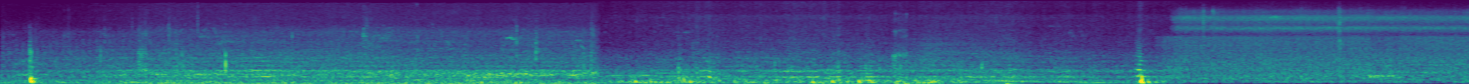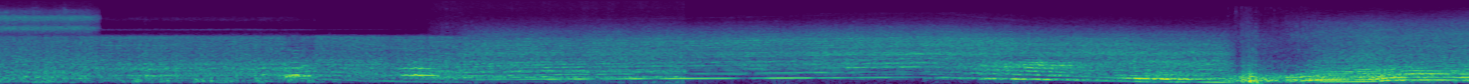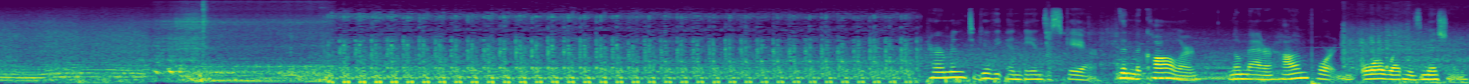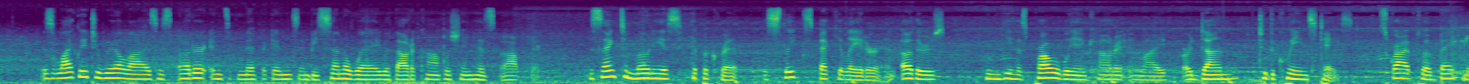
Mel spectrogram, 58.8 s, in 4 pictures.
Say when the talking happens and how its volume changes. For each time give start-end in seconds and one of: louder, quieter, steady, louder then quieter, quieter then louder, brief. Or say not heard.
38.6-58.7 steady.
